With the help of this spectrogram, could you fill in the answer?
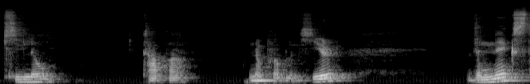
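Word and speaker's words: κάπα: Then we continue with kappa. Kappa is the same with K, a little bit different, the small one probably, but the sound is again the same, like kilo, kappa, no problem here.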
